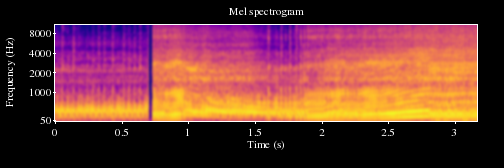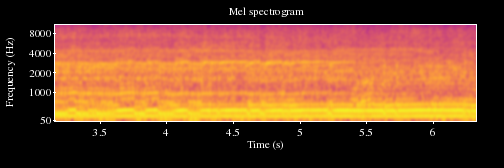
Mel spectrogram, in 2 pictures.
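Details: Ported, tuned Echo CS7310P chainsaw with 20-inch Sugihara bar and chain, still breaking in and slightly four-stroking, cutting hard maple: quick revs then high steady scream in the cut without bogging; strong, healthy.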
